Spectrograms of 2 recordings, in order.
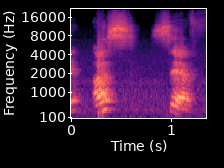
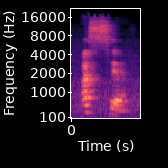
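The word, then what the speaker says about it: السيف: इसलिए जब हमने अलिफ-लाम लिखा, क्योंकि यह एक अरबी अक्षर है, तो हमने अल-सैफ लिखा। लेकिन जब हम इसे पढ़ेंगे, तो हम इसे कैसे पढ़ेंगे? अस-सैफ। देखो, इस तरह। सही? अस-सैफ, इसलिए यह बहुत ही आसान तरीका है।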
